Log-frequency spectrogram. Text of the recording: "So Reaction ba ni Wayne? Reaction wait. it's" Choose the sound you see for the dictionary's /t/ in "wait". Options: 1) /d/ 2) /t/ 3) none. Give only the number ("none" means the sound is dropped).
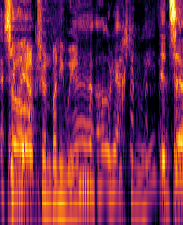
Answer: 3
